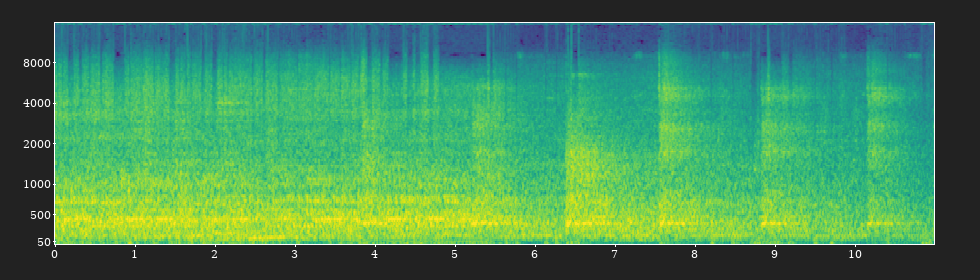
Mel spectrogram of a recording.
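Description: Construction-site machinery din, a steady dense noise with a faint hum in it, which changes abruptly a few times in the second half.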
